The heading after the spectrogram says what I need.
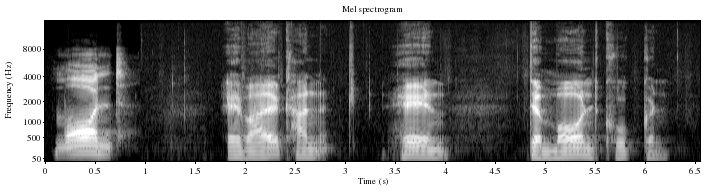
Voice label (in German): "muund", Wittlicher; das wittlicher woerterbuch; woerterbuch vertonung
